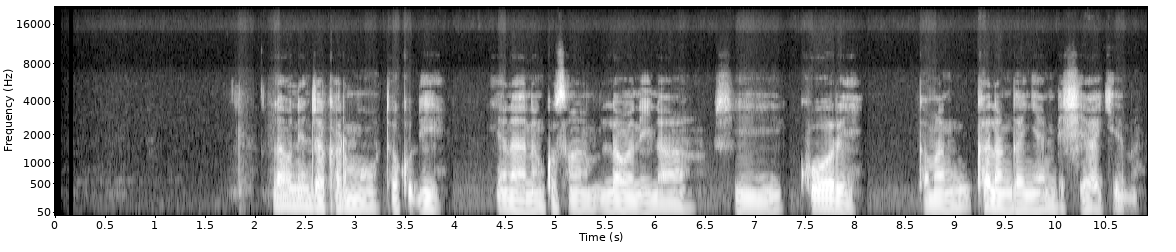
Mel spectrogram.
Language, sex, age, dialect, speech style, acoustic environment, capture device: Hausa, male, 25-34, Nigeria - Nigerian Standard, happy; relaxed, silence, mobile / Linux / Chrome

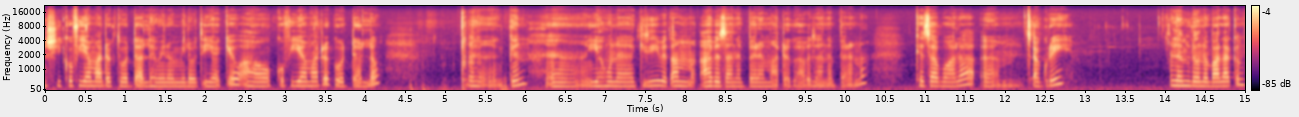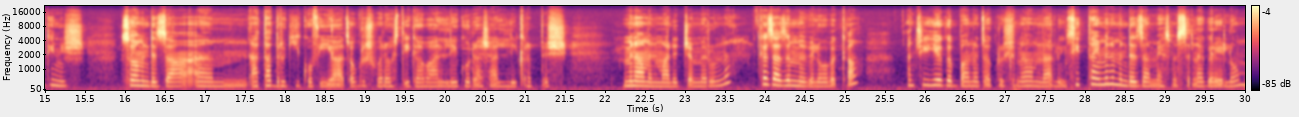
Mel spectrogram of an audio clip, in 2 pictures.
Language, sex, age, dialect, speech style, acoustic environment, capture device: Amharic, female, 25-34, Ethiopia - Addis Ababa, relaxed, music; people talking, desktop / Windows / Chrome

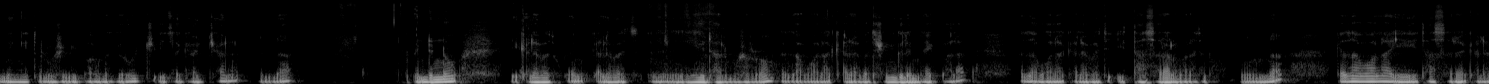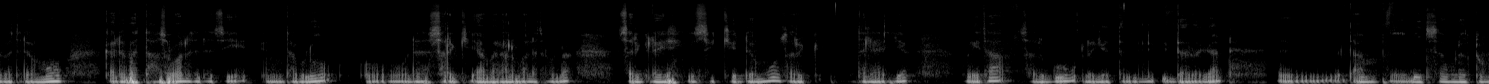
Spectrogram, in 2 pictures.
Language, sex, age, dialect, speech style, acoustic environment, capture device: Amharic, male, 18-24, Ethiopia - Addis Ababa, relaxed, nature, mobile / Linux / Chrome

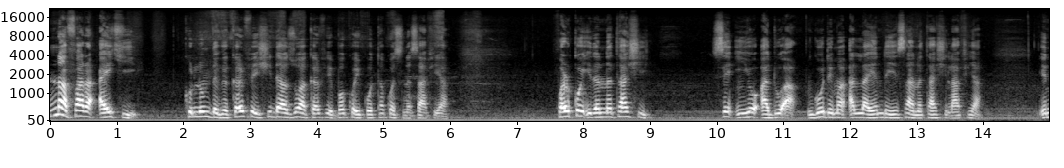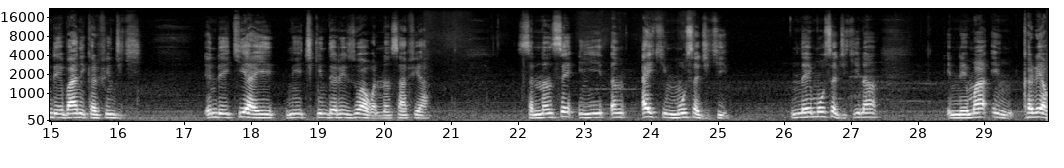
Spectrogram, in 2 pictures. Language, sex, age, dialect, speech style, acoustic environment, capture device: Hausa, male, 35-44, Nigeria - Nigerian Standard, tired; focused, nature, mobile / Linux / Chrome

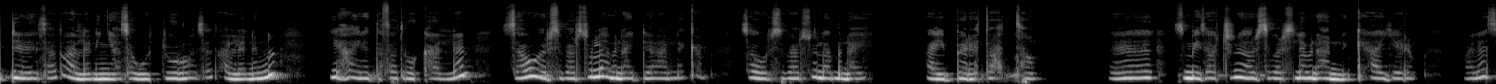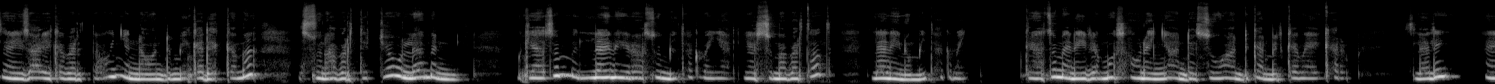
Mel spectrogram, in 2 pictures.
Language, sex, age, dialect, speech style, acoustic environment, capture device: Amharic, female, 25-34, Ethiopia - Addis Ababa, happy, nature; silence, mobile / Linux / Chrome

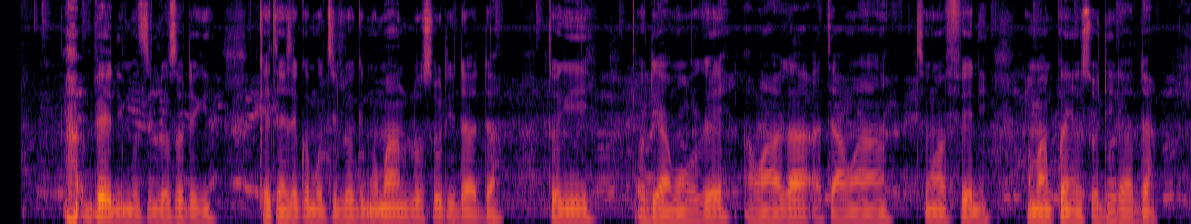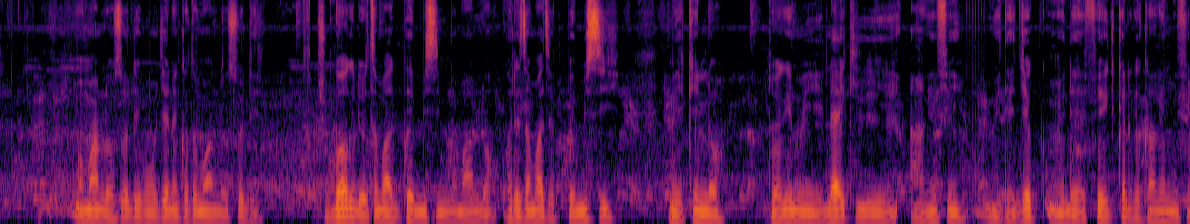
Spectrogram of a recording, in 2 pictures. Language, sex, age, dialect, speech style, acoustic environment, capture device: Yoruba, male, 25-34, Nigeria - Kano, nervous, appliances, mobile / Linux / Chrome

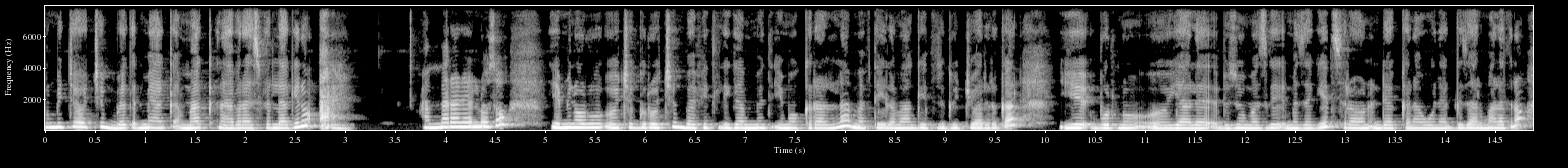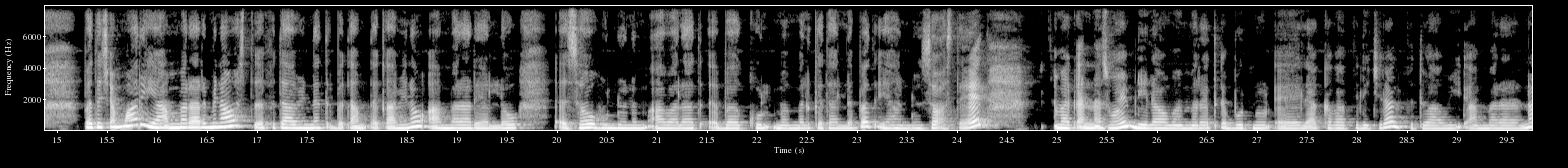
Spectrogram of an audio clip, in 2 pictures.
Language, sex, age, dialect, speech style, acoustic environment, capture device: Amharic, female, 25-34, Ethiopia - Addis Ababa, stressed, people talking, mobile / Linux / Chrome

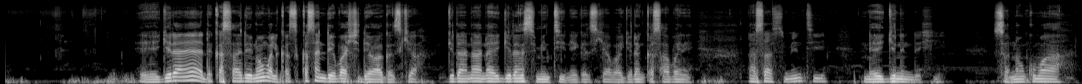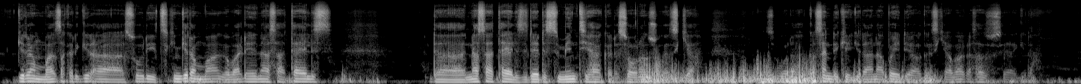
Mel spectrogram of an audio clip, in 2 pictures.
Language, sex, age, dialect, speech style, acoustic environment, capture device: Hausa, male, 35-44, Nigeria - Kano, happy; focused; excited, silence, mobile / Linux / Chrome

